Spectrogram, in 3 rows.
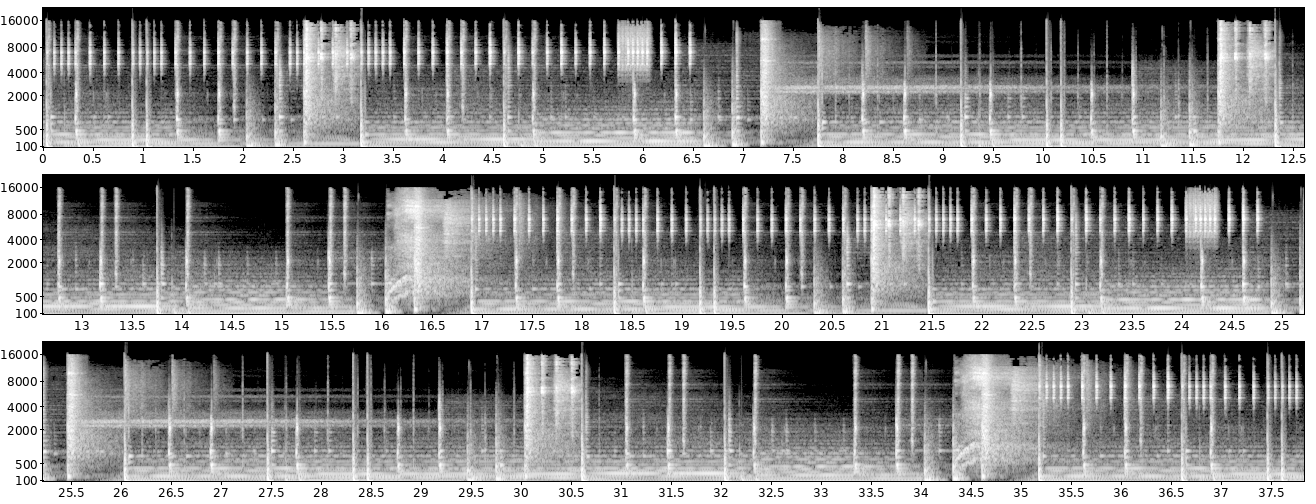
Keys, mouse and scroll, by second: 0.8 Return, 1.6 double click, 2.5 ctrl+-, 2.6 ctrl+-, 10.4-11.8 scroll, 12.2 ctrl+c, 13.4 shift+click, 13.7 right click, 15.5 double click, 17.7 double click, 20.8 double click, 24.0 double click, 28.3 Return.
